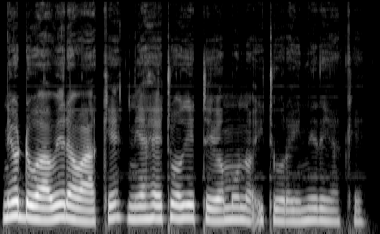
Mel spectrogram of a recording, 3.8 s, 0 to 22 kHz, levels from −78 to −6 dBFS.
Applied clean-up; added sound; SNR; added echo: neural mask model DeepFilterNet 3.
